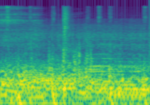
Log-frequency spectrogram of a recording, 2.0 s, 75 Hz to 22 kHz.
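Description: Background music over a Rusi KRY 200 dirt bike's engine running steadily at riding speed.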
